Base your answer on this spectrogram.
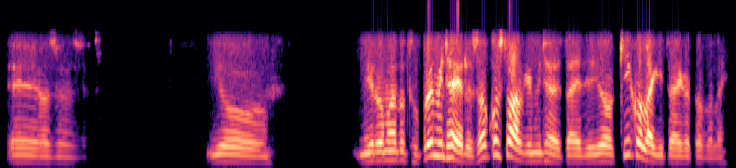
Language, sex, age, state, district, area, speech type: Nepali, male, 30-45, West Bengal, Jalpaiguri, rural, conversation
